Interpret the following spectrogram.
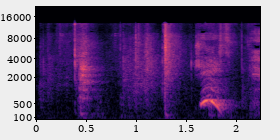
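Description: A pet dog gives one short whine, rising then falling in pitch, near the end. Before it come a few soft rustles of thin Bible pages being turned.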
